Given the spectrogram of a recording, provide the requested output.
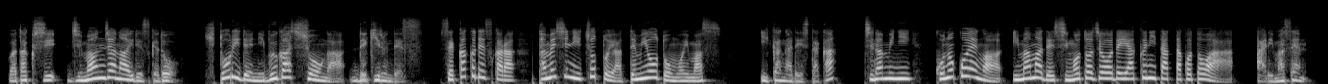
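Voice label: Japanese, female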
